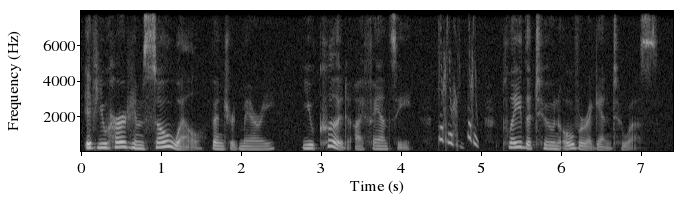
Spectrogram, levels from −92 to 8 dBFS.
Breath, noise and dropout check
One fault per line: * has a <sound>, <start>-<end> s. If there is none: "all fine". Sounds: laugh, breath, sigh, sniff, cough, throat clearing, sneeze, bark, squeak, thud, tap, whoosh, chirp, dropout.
* has a chirp, 4.5-5.0 s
